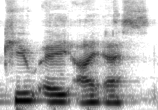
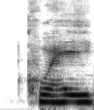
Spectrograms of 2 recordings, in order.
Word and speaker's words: Qais: What's the worst you've ever heard it pronounced? – You know what? Over the years, as you can imagine, both in different countries, I've heard stuff like Quay, Key.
